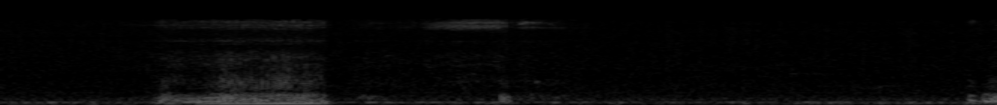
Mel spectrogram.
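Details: Sleeping chihuahua snoring: one loud, low, rattling snore on an in-breath, then quiet breathing with a softer snort.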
